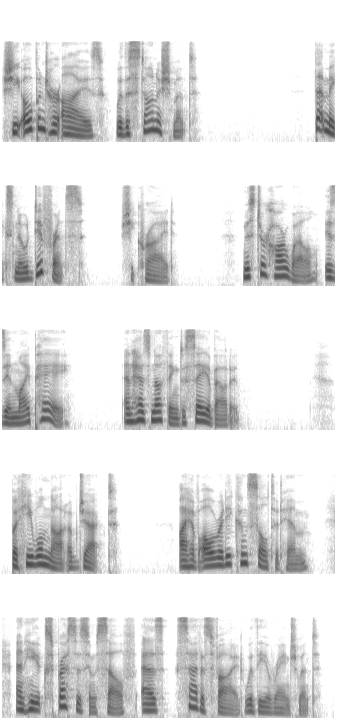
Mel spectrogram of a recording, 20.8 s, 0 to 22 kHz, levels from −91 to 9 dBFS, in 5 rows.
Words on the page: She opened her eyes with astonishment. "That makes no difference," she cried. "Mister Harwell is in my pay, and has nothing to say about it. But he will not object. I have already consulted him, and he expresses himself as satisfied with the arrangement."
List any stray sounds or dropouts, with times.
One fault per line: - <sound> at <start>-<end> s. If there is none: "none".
none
